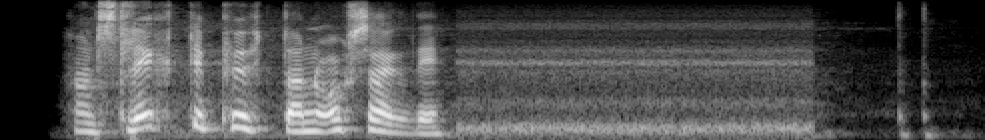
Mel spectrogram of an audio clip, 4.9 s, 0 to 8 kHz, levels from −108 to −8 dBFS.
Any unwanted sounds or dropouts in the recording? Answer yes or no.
no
